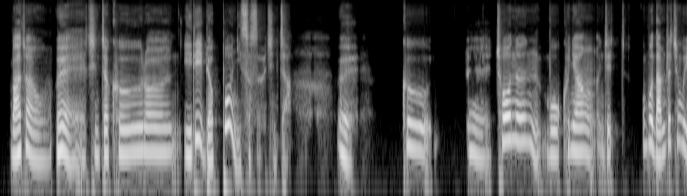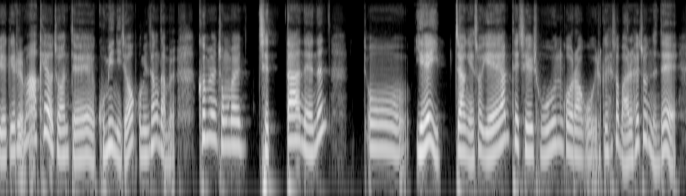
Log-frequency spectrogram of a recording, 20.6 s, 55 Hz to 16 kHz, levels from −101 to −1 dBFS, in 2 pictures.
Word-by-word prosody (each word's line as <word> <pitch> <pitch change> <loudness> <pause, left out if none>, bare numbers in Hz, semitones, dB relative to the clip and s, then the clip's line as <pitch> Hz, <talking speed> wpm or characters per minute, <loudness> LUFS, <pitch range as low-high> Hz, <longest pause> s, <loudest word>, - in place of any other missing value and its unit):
맞아요. 175 -4 +1
예. 180 -3 +1
진짜 185 0 -2
그런 195 +1 -1
일이 185 +10 +1
몇 160 +1 -1
번 430 +1 +2
있었어요 - - -5
진짜. - - -10 0.8
예. 170 -5 -1 0.7
그 225 -5 -1 0.6
예. 180 -4 -5
저는 270 - +2
뭐 185 -1 -1
그냥 200 -3 -1
인제 - - -6 0.5
뭐 245 +2 +1
남자 175 +5 +2
친구 250 -2 -4
얘기를 195 +4 0
막 300 - +2
해요 325 -4 +6
저한테. 180 -3 0
고민이죠 220 - +1
고민 185 -4 -3
상담을. 260 +4 -2 0.3
그러면 300 -1 +2
정말 245 -2 0 0.2
제 200 - +3 0.2
딴에는 200 - +5 0.6
어 220 -3 -1 0.2
얘 235 +7 +9
입장에서 185 -1 0
얘한테 250 - +3
제일 205 -4 +1
좋은 210 +7 -3
거라고 190 -6 -1
이렇게 200 +2 -6
해서 235 +7 -3
말을 160 +9 -1
해 - - +3
줬는데 210 - -1
200 Hz, 255 characters per minute, -23 LUFS, 180-240 Hz, 0.8 s, 얘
